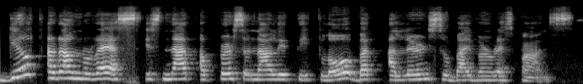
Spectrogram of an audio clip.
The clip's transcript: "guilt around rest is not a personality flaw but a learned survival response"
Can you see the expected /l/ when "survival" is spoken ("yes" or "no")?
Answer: no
